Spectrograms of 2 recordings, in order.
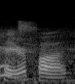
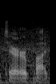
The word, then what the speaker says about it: pteropod: Pteropod has a P in it. Kind of like tinafore with its C.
